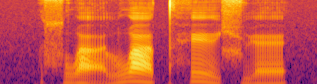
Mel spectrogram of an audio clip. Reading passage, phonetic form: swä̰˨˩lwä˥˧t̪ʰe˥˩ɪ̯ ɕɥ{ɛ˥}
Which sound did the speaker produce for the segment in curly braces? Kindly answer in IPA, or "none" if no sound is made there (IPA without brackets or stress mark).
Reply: ɛ˥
